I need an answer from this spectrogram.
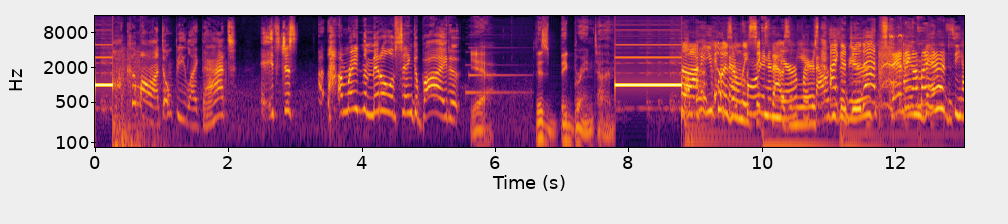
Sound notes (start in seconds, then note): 7.8 beeeeeep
